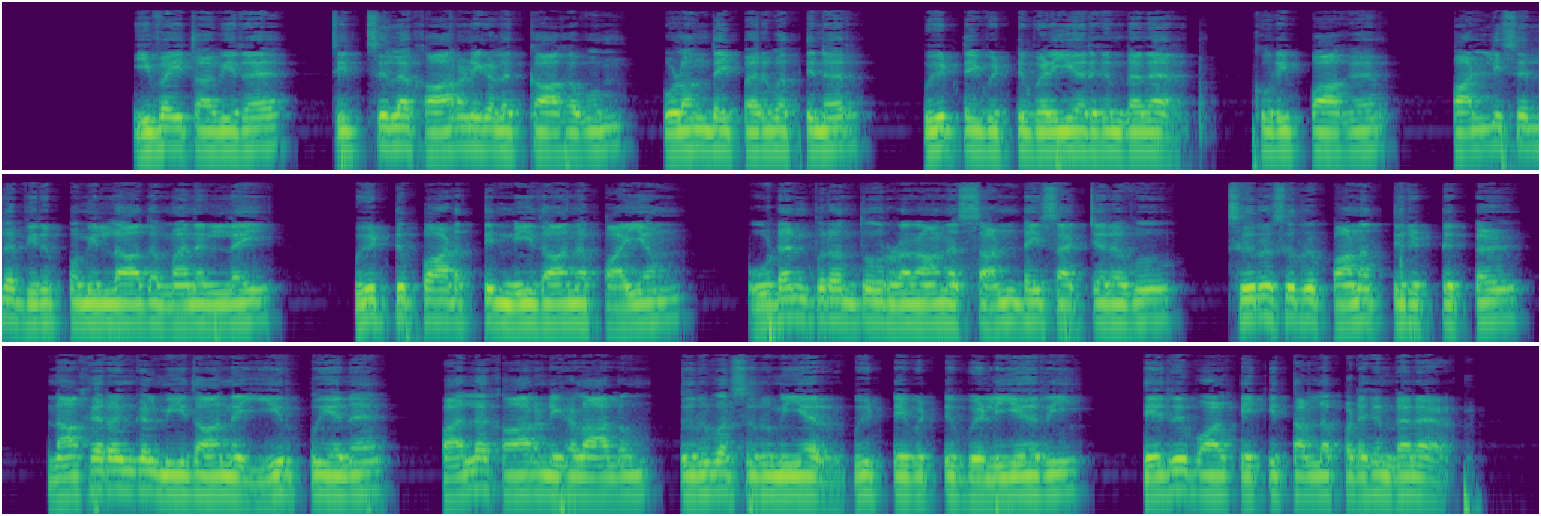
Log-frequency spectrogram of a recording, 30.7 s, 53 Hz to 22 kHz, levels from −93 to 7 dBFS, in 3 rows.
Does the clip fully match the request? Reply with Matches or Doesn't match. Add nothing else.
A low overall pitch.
Matches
